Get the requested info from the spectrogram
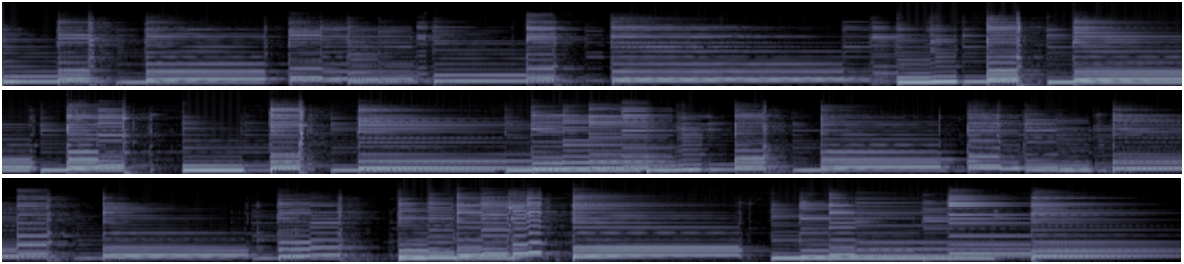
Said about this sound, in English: Second example, the guitar is close to me, it has more bottom and top. The room reverb has less bottom and top, longer pre-delay, and slightly more late reflections, slightly longer length.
